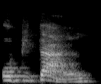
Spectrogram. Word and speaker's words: hôpital: You understand in the course of the training that the French letter H is silent. When you have hôpital, the word begins with an H, but the H does not sound.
